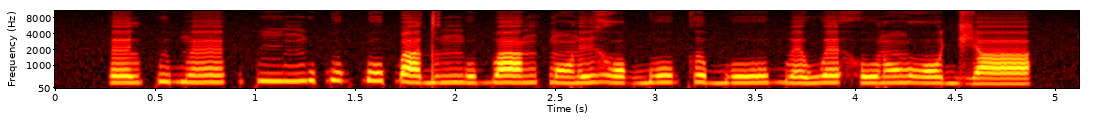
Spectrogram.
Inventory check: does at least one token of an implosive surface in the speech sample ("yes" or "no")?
yes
